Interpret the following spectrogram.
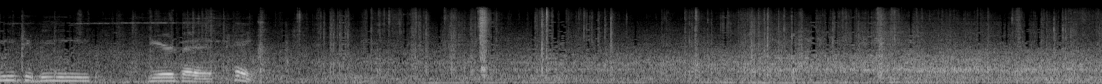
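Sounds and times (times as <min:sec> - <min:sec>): outdoor background noise: 0:00.0 - 0:11.0
box clicks and rustles: 0:02.6 - 0:11.0.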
